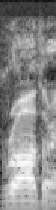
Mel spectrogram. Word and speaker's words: rather: Rather, class, starred, charm, enchanted. All these words that appear in the game are pronounced with the same vowel sound. A the long a sound typical in the word star or start.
